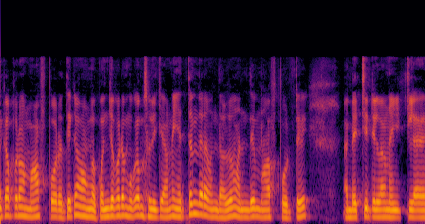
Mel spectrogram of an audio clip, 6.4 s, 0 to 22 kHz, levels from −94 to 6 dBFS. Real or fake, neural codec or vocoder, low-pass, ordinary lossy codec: fake; codec, 16 kHz, 2 kbps, FreqCodec, larger model; none; none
